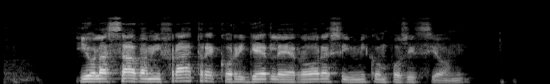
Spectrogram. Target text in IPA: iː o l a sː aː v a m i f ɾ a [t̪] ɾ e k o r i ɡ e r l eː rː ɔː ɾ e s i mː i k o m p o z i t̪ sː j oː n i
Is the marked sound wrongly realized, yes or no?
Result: no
